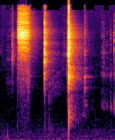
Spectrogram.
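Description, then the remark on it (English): Someone chews a pickle: a few crisp, wet crunches in an uneven rhythm, the loudest near the start and middle, trailing off into fainter, softer chewing. No one speaks. “And I ate one of your pickles.”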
